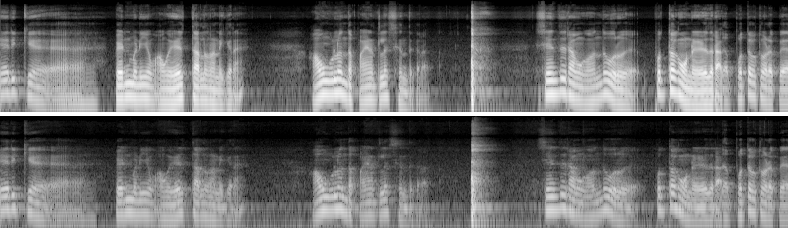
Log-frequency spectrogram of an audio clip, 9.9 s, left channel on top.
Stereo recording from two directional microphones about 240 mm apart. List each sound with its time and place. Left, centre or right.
0.0 s speech: left
5.9 s cough: left
6.7 s speech: left
9.0 s speech: centre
